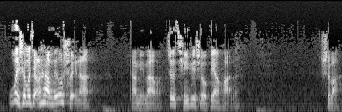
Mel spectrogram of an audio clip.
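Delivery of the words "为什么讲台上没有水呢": alarmed, accusing, loud, high, panicked voice. Retelling panic when the stage had no water: acting panicked, demanding question. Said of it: "我产生了恐慌，我就开始说 / 这是一种质问".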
